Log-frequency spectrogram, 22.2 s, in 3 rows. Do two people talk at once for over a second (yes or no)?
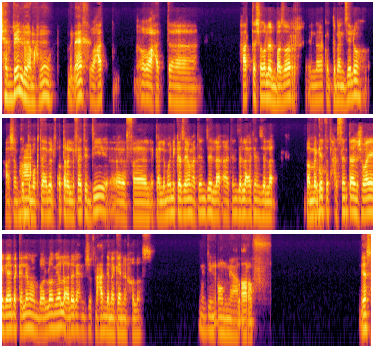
no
